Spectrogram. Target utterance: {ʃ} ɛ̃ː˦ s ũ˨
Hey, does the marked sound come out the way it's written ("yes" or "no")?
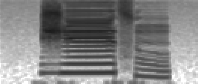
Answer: no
